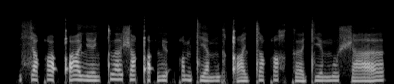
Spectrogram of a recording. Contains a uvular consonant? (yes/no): yes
